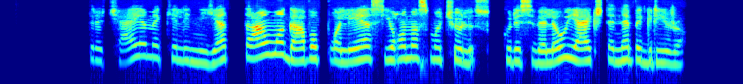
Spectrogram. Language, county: Lithuanian, Vilnius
